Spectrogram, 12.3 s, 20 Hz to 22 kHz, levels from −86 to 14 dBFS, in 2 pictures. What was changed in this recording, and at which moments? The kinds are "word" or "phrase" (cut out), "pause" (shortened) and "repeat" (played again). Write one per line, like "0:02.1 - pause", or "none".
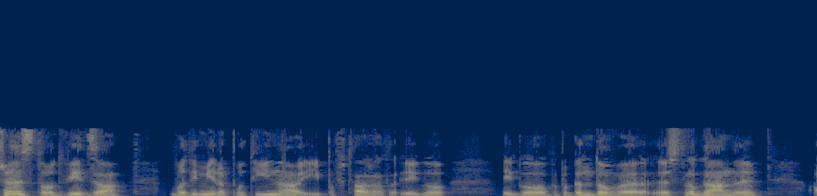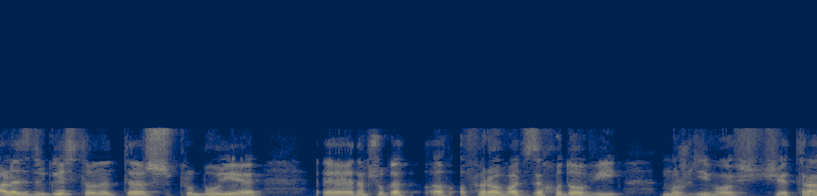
none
